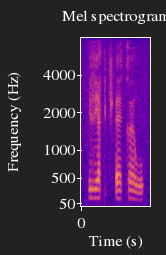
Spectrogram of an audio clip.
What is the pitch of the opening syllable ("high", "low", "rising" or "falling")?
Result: low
